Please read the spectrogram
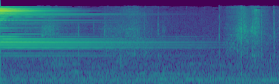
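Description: A sparkly chime sound effect: a cluster of high bell-like tones that rings out at the start and fades away over about a second and a half.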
